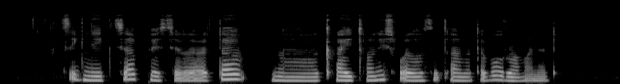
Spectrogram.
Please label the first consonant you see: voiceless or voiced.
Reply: voiceless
